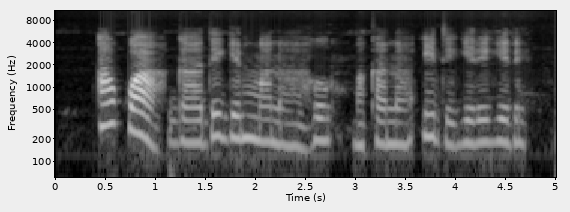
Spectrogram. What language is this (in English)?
Igbo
